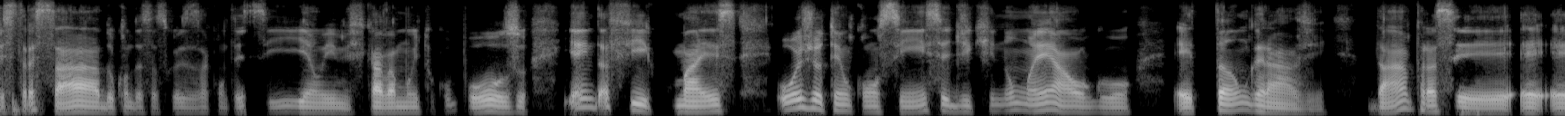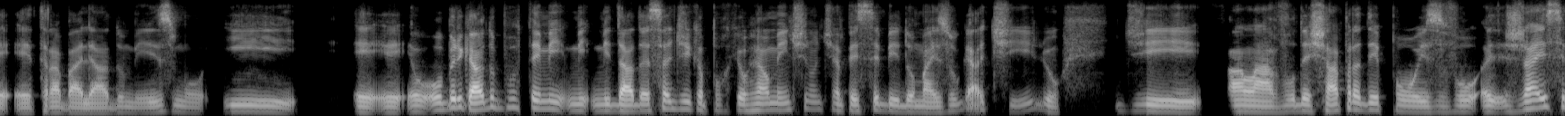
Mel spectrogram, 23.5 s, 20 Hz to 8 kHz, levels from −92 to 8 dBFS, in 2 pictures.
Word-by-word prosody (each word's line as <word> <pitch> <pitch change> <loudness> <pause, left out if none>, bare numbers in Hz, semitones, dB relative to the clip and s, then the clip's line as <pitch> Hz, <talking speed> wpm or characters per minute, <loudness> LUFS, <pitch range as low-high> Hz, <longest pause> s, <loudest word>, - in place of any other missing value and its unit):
estressado 95 -3 +2
quando 95 -1 -14
essas 90 - -12
coisas 90 -1 -14
aconteciam 95 -1 -9
e 85 - -5
me 85 -2 -11
ficava 90 +1 +1
muito 90 0 -10
culposo, 105 -3 -2 0.3
e - - -4
ainda 180 0 +1
fico 115 -4 -3
mas, 100 +1 +2 0.3
hoje 160 +1 +1
eu 145 - +2
tenho 120 -3 -3
consciência 100 +3 -1
de 105 +1 -7
que 115 - -10
não 120 +1 -8
é 125 +4 +4
algo, 95 -4 -3 0.3
eh, 90 - +2 0.2
tão 125 +1 +3
grave, 80 - -2 0.3
dá - - 0
pra 105 - -1
ser, 85 -4 0
eh - - +2
eh 85 - 0
eh, 85 - -1
trabalhado 85 -1 0
mesmo 95 +1 -4
e, 105 -4 -4 0.4
eh 95 -1 0
eh, - - -1
obrigado 135 +5 +6
por 175 +2 -11
ter 160 -1 +2
me 145 -2 -1
me 120 0 -3
me 115 +2 -3
dado 110 0 +7
essa 115 +5 +3
dica 145 -2 -3
porque 110 -2 -14
eu - - +1
realmente 125 +4 -1
não 140 - -13
tinha 125 -3 -6
percebido, 110 -1 -2
mais 95 +1 -1
o 115 - -7
gatilho - - -3 0.4
de 110 -3 0 0.2
falar: 105 -2 +6
"Vou 105 +3 -6
deixar 115 0 +5
pra 135 - +2
depois, 105 -6 0
vou" 105 +2 -3 0.2
Já 140 +11 +5
esse 185 +1 +2
105 Hz, 165 wpm, -26 LUFS, 95-115 Hz, 0.4 s, dado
